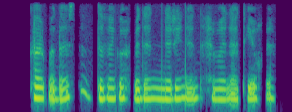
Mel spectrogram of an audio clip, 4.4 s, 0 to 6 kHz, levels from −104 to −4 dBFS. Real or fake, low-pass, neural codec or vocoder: real; 5.4 kHz; none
